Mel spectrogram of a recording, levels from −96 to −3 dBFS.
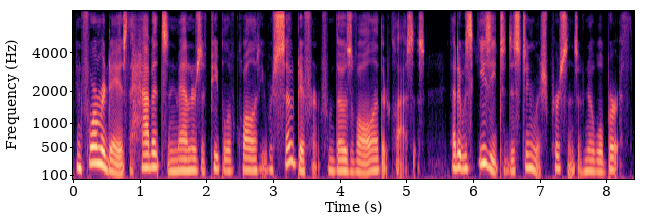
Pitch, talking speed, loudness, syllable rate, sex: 165 Hz, 215 wpm, -20 LUFS, 6.0 syllables/s, female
